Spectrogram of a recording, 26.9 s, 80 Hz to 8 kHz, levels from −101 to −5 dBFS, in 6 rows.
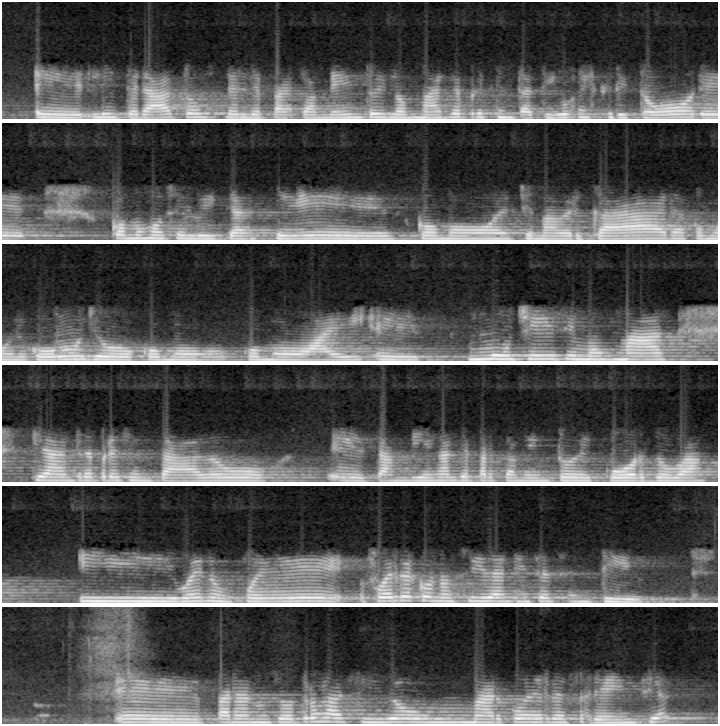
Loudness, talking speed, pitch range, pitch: -19 LUFS, 115 wpm, 200-230 Hz, 215 Hz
